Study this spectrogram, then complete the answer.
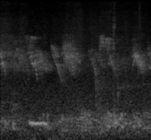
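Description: A roller pigeon coos in low, soft, repeated notes at close range, over a quiet background with faint chirps from other birds.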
